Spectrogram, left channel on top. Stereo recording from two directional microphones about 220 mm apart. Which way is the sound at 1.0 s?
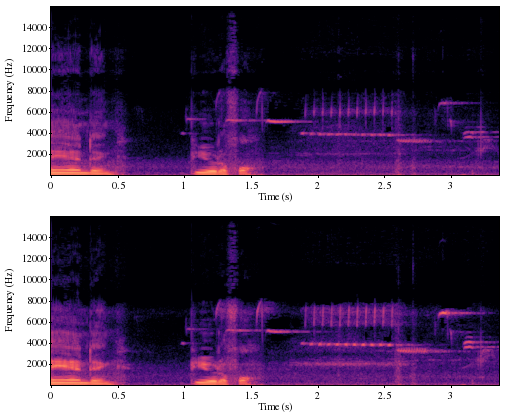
Centre (ahead or behind).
